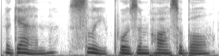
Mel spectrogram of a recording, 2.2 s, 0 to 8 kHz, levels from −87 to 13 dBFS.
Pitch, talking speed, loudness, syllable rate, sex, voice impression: 165 Hz, 110 wpm, -15 LUFS, 4.0 syllables/s, female, feminine, gender-neutral, slightly young, slightly adult-like, slightly thin, relaxed, slightly weak, slightly dark, very soft, slightly muffled, very fluent, very cute, intellectual, slightly refreshing, sincere, very calm, very friendly, very reassuring, slightly unique, very elegant, very sweet, slightly lively, very kind, slightly modest, light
